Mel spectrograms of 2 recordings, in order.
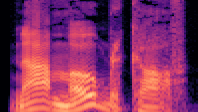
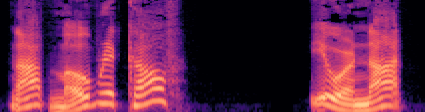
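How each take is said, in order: First: Slow, stunned gasp, falling; a touch of a stunned gasp. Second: Astonished question. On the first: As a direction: breathe it out in shock. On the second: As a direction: ask it in sheer disbelief. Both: A narrator's reading. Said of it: "he gasped".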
